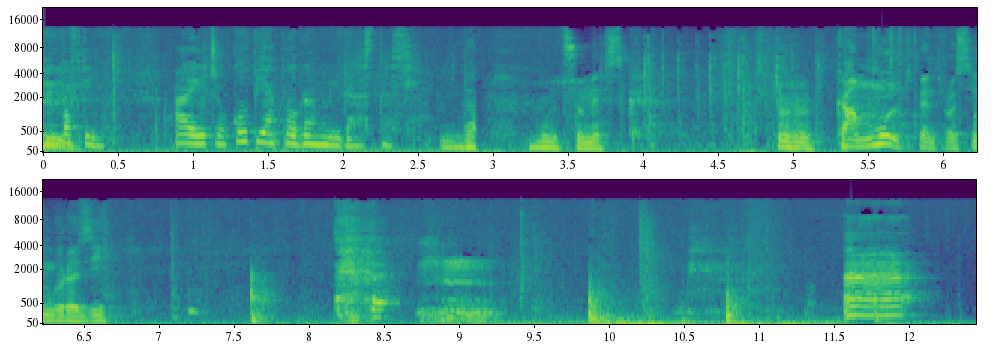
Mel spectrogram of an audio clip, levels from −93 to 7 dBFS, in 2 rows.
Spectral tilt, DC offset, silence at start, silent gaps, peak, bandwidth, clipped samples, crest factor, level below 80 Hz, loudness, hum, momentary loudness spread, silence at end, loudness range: -5 dB/octave; under 0.1%; 0 s; none; 0 dBFS; 13.5 kHz; under 0.1%; 16 dB; -26 dBFS; -16 LUFS; none; 16 LU; 0 s; 3 LU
